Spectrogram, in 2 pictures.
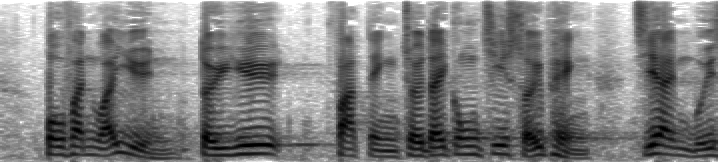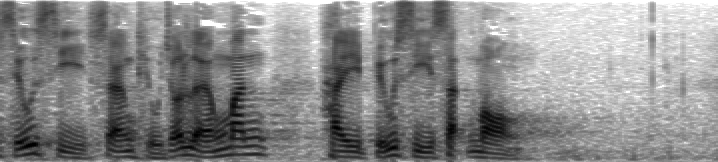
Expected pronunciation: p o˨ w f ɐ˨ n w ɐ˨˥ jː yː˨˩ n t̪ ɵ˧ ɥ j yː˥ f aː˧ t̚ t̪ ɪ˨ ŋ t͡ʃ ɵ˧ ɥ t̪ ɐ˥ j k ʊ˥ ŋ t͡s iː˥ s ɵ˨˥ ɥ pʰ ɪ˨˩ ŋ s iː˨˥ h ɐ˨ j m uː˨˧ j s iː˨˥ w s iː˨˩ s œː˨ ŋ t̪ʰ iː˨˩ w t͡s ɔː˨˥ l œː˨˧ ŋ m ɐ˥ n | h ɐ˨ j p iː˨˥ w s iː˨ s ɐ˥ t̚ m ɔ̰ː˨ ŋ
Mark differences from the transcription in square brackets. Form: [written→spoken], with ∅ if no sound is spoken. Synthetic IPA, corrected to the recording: p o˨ w f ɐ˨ n w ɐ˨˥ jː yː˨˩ n t̪ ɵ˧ ɥ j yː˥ f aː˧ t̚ t̪ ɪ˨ ŋ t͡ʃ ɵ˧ ɥ t̪ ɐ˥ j k ʊ˥ ŋ t͡s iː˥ s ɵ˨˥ ɥ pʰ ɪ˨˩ ŋ [s→t͡s] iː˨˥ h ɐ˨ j m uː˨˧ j s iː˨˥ w s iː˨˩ s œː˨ ŋ t̪ʰ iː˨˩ w t͡s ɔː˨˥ l œː˨˧ ŋ m ɐ˥ n | h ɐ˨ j p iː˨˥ w s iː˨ s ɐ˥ t̚ m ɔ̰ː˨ ŋ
